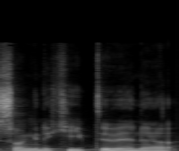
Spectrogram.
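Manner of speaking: ordinary delivery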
